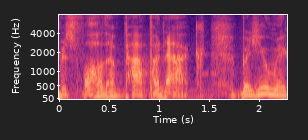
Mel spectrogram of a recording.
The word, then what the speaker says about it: Papanak: Like you got to have to say it in syllables. I'm from Sandy. I don't fucking understand all these jibber jabber. Anak. Papnak? You nearly had it. You nearly had it. Yes. Like Pumpernickel. You know what?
